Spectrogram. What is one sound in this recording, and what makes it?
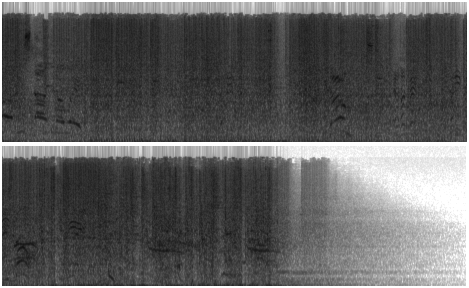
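Rapid gunfire rattles loudly and then fades away.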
